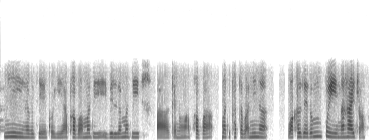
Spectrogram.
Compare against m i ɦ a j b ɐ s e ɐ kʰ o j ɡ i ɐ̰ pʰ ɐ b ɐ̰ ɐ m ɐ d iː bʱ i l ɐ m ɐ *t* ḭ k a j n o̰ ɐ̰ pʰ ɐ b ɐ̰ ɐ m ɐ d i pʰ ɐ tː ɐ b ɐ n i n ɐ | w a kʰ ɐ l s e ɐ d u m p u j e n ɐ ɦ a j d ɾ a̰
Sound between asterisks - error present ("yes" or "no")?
yes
